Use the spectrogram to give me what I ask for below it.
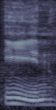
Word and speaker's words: in: mouths to sing in Latin the word een which is spelled i-n means either in or in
